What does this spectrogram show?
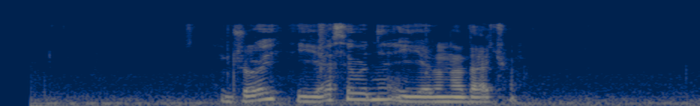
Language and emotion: Russian, positive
